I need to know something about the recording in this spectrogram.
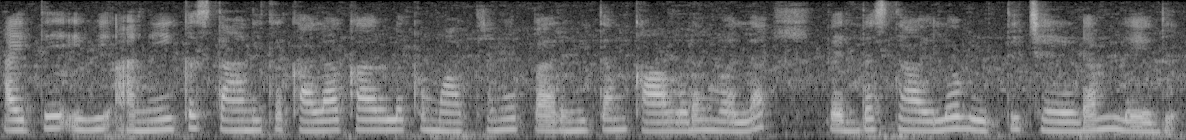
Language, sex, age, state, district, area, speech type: Telugu, female, 18-30, Telangana, Mahabubabad, rural, spontaneous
